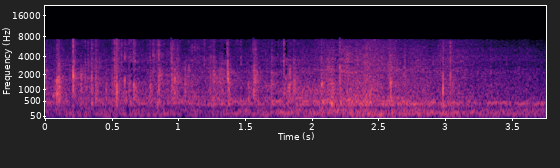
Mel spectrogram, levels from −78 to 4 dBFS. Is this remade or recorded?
remade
